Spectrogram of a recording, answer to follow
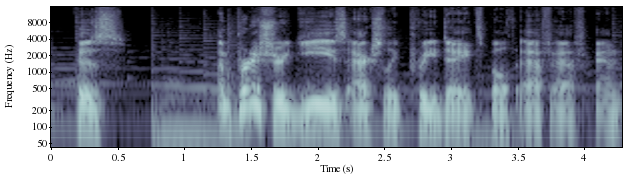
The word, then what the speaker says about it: Ys: Yeah, YS is how it's spelled.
